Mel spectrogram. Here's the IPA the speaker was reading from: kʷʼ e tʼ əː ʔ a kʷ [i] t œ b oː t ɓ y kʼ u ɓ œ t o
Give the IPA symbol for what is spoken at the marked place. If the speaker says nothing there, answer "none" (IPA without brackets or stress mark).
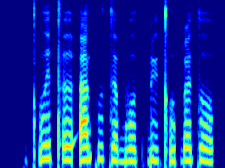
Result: i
